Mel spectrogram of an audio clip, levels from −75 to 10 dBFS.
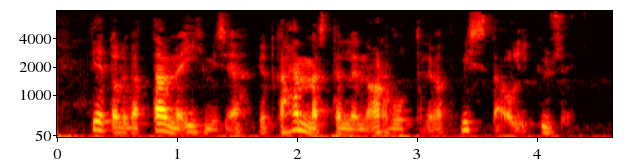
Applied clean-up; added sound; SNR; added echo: none; Meow / Purr; 15 dB; none.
